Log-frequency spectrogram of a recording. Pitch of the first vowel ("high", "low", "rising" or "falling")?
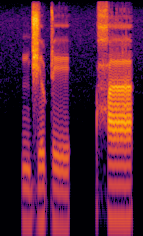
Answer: low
